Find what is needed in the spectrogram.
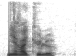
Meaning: miraculous
- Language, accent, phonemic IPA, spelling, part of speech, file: French, France, /mi.ʁa.ky.lø/, miraculeux, adjective, LL-Q150 (fra)-miraculeux.wav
